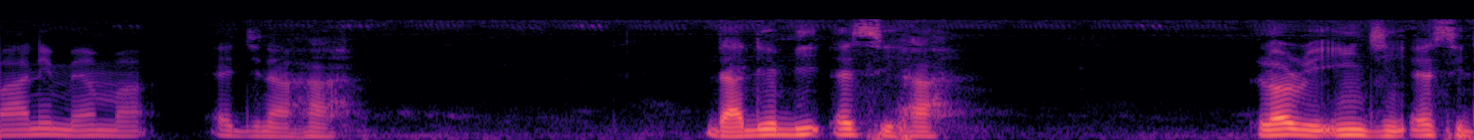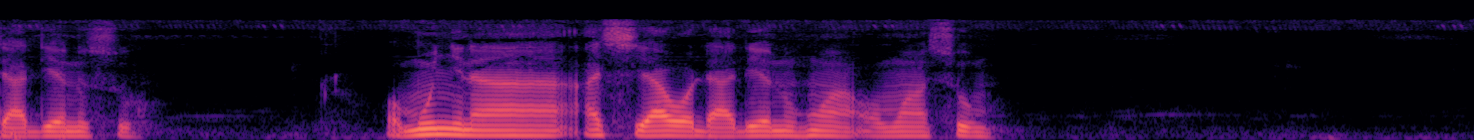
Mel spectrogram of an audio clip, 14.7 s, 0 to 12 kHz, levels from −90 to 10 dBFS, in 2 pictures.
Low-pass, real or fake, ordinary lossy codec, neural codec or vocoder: 7.2 kHz; real; AAC, 48 kbps; none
